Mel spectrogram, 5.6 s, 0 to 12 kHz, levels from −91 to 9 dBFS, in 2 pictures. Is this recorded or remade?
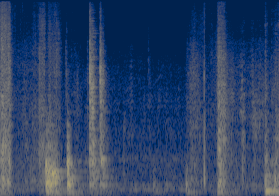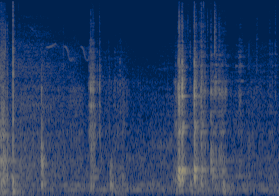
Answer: recorded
